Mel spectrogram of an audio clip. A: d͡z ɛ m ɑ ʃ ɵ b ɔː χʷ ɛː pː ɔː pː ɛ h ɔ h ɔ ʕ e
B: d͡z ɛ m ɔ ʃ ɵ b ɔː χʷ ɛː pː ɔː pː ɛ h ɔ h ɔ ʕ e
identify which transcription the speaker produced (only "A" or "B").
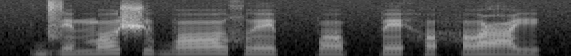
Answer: B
